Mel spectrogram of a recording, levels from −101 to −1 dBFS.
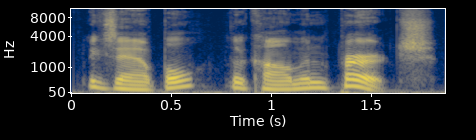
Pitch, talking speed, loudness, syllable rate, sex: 155 Hz, 130 wpm, -18 LUFS, 4.4 syllables/s, male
